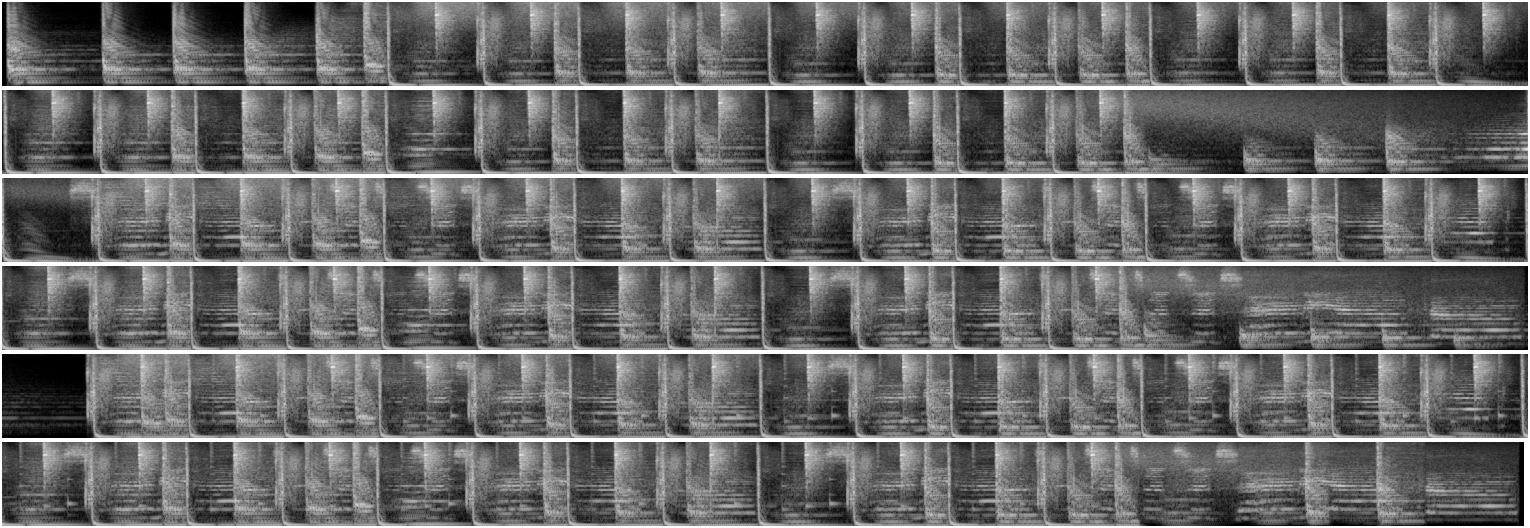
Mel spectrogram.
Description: Клубные
Хаус-колбаса для твоего телефона!)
